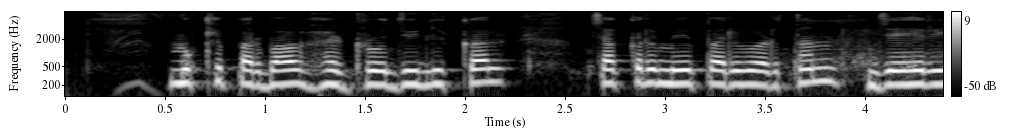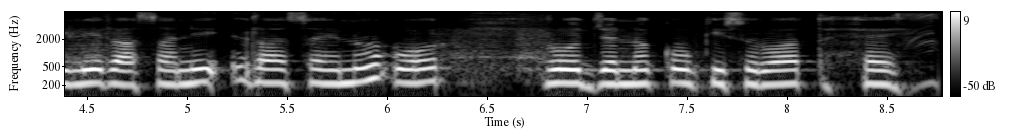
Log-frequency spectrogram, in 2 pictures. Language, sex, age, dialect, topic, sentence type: Hindi, female, 36-40, Garhwali, agriculture, statement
